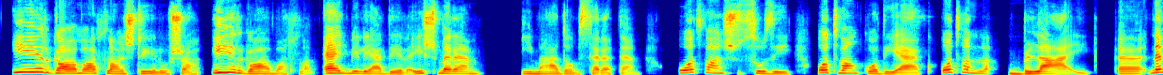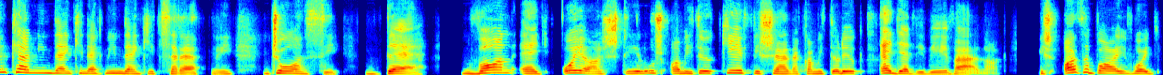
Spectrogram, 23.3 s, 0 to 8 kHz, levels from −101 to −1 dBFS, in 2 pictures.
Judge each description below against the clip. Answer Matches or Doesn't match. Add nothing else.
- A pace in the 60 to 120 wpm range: Matches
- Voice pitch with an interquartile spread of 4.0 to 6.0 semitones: Matches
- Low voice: Doesn't match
